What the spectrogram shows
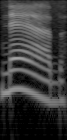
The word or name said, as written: nab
